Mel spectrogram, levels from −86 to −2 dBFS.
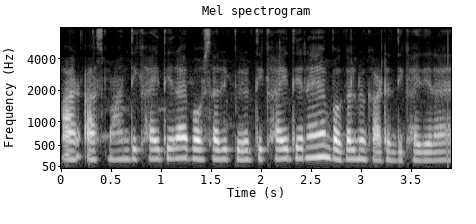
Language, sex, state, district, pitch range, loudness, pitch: Hindi, female, Uttar Pradesh, Jalaun, 190-205 Hz, -18 LUFS, 200 Hz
